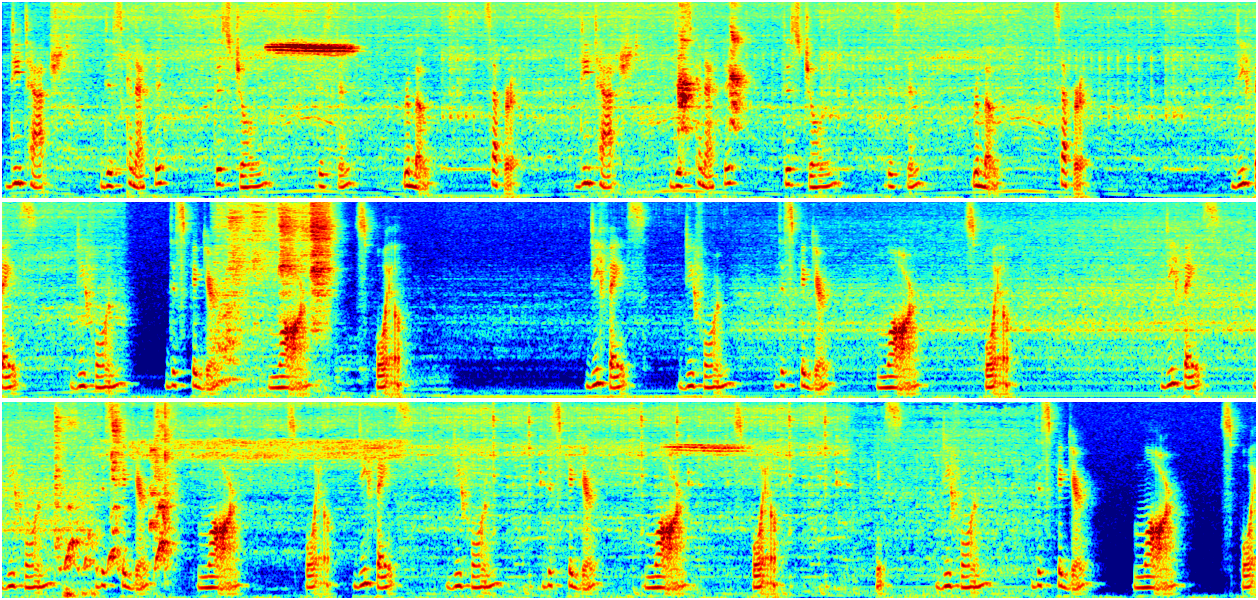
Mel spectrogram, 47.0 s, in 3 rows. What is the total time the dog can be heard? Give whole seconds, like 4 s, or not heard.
5 s.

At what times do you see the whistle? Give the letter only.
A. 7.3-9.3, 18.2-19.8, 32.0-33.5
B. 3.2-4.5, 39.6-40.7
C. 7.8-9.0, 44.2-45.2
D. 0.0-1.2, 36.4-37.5
B.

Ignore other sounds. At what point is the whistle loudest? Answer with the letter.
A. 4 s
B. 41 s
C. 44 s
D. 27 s
A.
